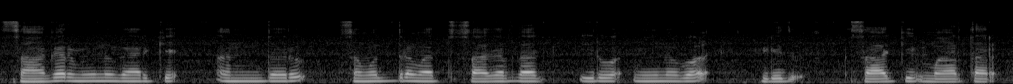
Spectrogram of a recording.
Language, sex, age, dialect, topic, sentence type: Kannada, male, 18-24, Northeastern, agriculture, statement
